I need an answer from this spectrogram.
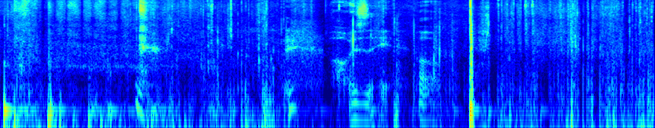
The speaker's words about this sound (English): That's paper. You guys like that? You like that? You like that? You like paper?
